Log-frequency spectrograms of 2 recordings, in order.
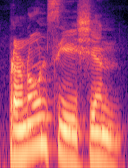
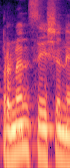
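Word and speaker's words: pronunciation: ப்ரொனவுன்சியேஷன் அப்படின்னு தான் எல்லாருமே அதை உச்சரிக்கிறோம். அதோட உண்மையான ப்ரொனன்சியேஷன் என்ன அப்படின்னா ப்ரொனன்சியேஷன். ப்ரொனன்சியேஷன், நாட் நவுன் அப்படிங்கிற சவுண்டு இடையில வராது. ப்ரொனன்சியேஷன், நாட் ப்ரொனவுன்சியேஷன். இட்ஸ் ப்ரொனன்சியேஷன், not noun. It's none. Noun கிடையாது, நன். ப்ரொனவுன்சியேஷன் தப்பு, ப்ரொனன்சியேஷன் ரைட்டு.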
